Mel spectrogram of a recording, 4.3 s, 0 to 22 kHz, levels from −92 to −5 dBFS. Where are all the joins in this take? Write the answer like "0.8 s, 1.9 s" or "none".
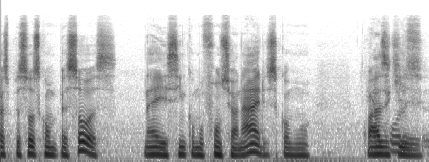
none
